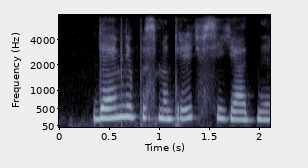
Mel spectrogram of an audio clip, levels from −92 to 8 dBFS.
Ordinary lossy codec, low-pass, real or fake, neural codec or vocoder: Opus, 24 kbps; 7.2 kHz; fake; codec, 16 kHz, 4 kbps, FunCodec, trained on LibriTTS, 50 frames a second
